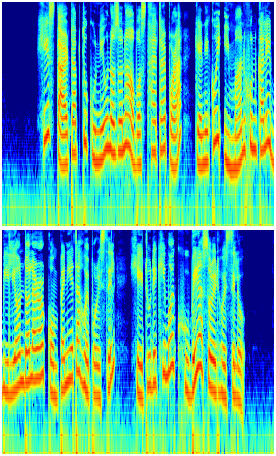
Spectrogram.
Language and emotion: Assamese, surprised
